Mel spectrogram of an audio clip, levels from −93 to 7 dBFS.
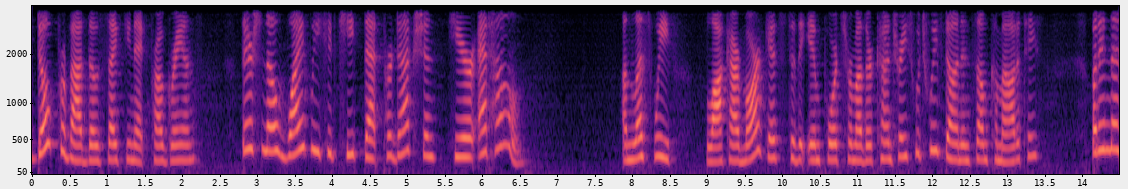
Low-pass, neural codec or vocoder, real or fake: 3.6 kHz; codec, 16 kHz, 0.2 kbps, FocalCodec; fake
